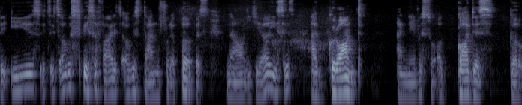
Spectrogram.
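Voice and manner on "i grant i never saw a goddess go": leaning on the g of grant, goddess, go. Reading a quoted line to highlight G words: stress on grant, goddess, go. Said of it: "I've given more emphasis there on the word starting with a G".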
